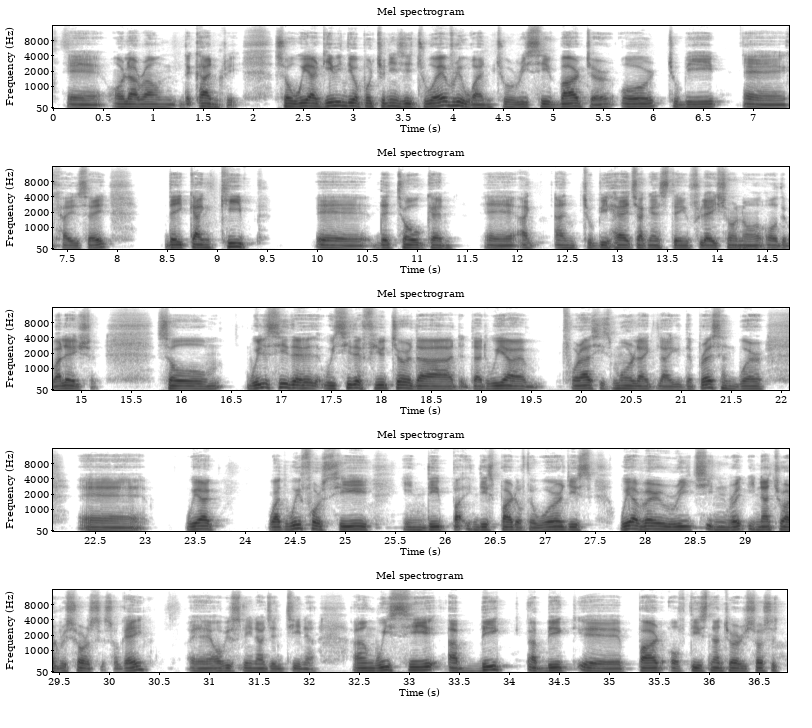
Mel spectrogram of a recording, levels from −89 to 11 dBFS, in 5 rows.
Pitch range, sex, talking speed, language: 100-125 Hz, male, 170 wpm, English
